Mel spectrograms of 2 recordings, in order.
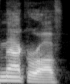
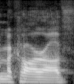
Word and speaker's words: Makarov: But anyway, going back to Makarov or Makarov, whichever one you want to put the emphasis on the different syllable.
